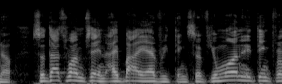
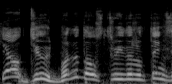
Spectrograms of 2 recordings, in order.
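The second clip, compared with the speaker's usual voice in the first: excited retold question; 8 semitones higher than usual. Retold phone call to artist.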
